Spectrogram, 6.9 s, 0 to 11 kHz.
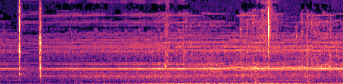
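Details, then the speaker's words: Long-sitting Freightliner FL70 truck with CAT engine, switched on: a few sharp clicks from starter solenoid with no cranking; suspected battery or connection/wiring fault, unconfirmed. "I could hear the solenoid clicking."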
